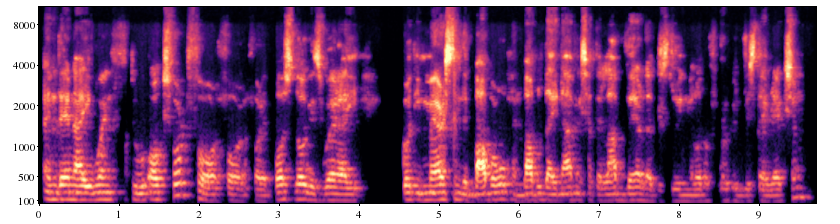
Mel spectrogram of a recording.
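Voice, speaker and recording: A man's voice: fairly low pitch, little pitch movement, normal speed, a little mellow, low-quality recording. Greek guy in his 40s giving a science seminar, chatty, keeps restarting his sentences. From Greece. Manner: frequent restarts and repeated words, conversational. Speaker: guest lecturer. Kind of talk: academic seminar talk.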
